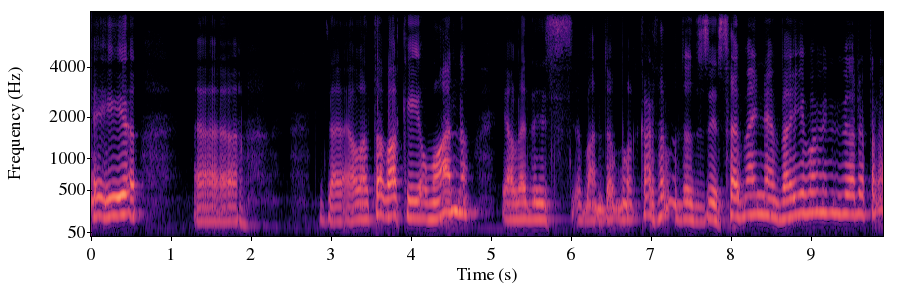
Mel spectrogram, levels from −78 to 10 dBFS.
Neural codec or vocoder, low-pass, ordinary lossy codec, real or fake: none; none; none; real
